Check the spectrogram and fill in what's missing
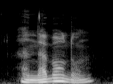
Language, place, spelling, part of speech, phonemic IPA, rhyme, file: French, Paris, abandon, noun, /a.bɑ̃.dɔ̃/, -ɔ̃, Fr-abandon.ogg
- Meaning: 1. surrender; desertion; withdrawal 2. abandonment, abandoning 3. state of neglect 4. abandon, unrestraint (yielding to natural impulses or inhibitions; freedom from artificial constraint)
